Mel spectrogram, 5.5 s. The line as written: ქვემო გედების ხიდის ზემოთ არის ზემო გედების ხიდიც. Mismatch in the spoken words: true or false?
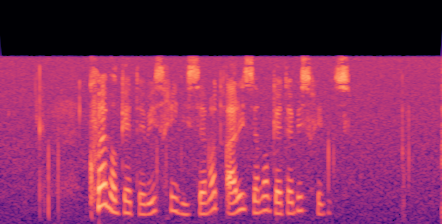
false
